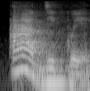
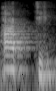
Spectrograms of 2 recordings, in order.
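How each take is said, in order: First: The consonant before 'que' is a D. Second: The consonant before 'que' is a T. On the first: "É o caso do adque" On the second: "Era um T e não é, um D"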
